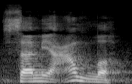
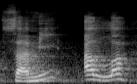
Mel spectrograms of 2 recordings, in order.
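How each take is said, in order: First: A deep throat sound links 'sami' to 'Allah'. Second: A plain glottal stop links 'sami' to 'Allah'. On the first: The speaker calls it right. "sebut ain" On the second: The speaker calls it wrong. "ain hilang, tak ada pahala"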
